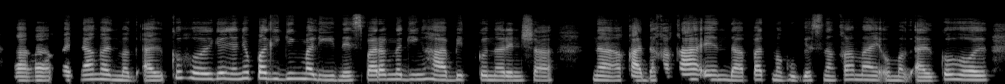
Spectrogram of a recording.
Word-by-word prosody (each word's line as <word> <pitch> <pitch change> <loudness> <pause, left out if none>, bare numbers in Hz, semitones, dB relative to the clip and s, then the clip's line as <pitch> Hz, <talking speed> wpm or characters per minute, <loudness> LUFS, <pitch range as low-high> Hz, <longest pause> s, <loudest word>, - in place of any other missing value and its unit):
ah, 185 +1 +2 0.2
kailangan 225 +1 +1
mag-alkohol 250 - 0
ganiyan. 265 0 +1
Yung 280 - -4
pagiging 260 -1 +2
malinis 205 -5 0
parang 225 +1 +4
naging 235 +1 -2
habit 210 -1 +1
ko 210 - +1
na 195 -1 0
rin 190 0 +1
siya 190 -1 -2 0.4
na 190 -3 +1
kada 190 0 +1
kakain 215 +2 +2
dapat 200 +2 -1
maghugas 190 0 -4
ng 195 -1 -4
kamay 215 -2 -1
o 190 - -3
mag-alkohol. 205 +4 +1
210 Hz, 135 wpm, -23 LUFS, 190-230 Hz, 0.4 s, parang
